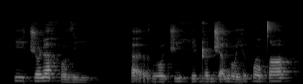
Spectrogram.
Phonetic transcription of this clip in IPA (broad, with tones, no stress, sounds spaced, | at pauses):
i˦˨ t͡ʃ ɔ˦ ɳ a˦ h ɔ̃˨ z i˨ | a̰˧ r ɡ ɔ̃˧ t͡ʃ i˧ h i˧ ɖ ɔ˧ d͡ʒ a̰˧ w ɔ̃˨ j ɘ˦ p ɔ̃˧ tˤ o˦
